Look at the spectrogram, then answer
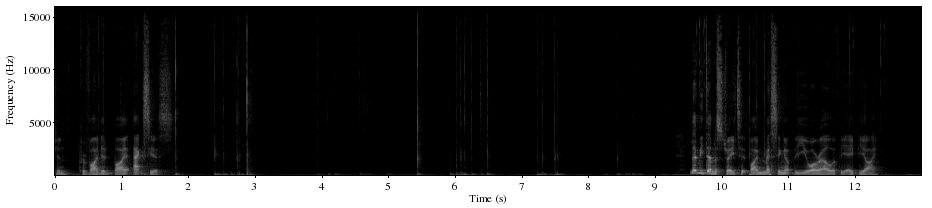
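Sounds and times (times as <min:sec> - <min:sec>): computer keyboard typing: 0:01.8 - 0:03.1, 0:03.9 - 0:08.8, 0:10.4 - 0:10.8.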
